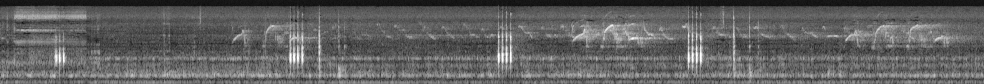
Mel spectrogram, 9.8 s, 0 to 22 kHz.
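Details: Male forest green tree frog calling with throat vocal sac at a hillside pond shore in Japan, early June 2021, late afternoon, claiming territory and attracting females: four short rattling croaks about two seconds apart; birds twitter softly behind.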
